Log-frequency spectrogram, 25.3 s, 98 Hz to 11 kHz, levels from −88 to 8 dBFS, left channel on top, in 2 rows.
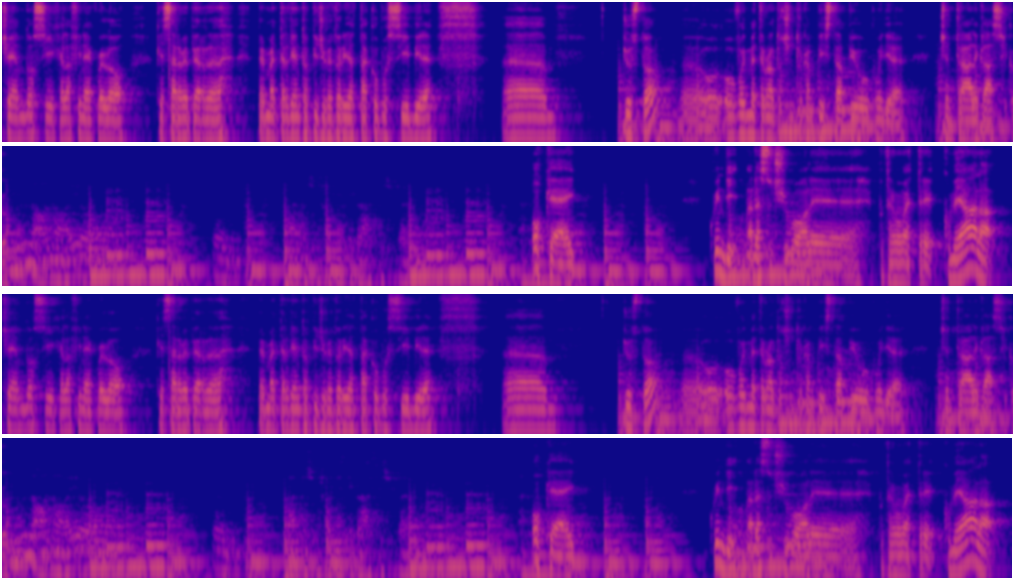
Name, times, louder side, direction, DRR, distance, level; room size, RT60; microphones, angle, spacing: voice 1, 0.0-1.6 1.9-6.9 7.8-11.3 11.7-12.7 19.3-19.8 21.5-25.1, left 6 dB, 60° left, 0.8 m, -40 dB
sound 1, 7.7-8.9 9.7-11.0 11.7-12.9 13.7-15.0 15.7-16.9 17.7-19.0 19.7-20.9 21.7-23.0 23.7-23.8, left 1 dB, 90° left, 3.9 m, -48 dB
voice 2, 10.3-10.8 12.6-14.2 15.3-15.8 16.1-17.9 19.1-19.7 21.7-22.1, right 1 dB, 60° right, 7.6 m, -54 dB
26.5 x 14.5 x 8.8 m
head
